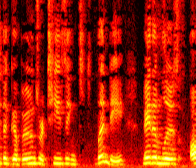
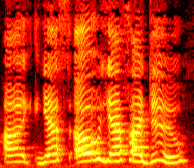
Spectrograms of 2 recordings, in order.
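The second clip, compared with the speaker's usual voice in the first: higher, forced cheer; brave reply; 7 semitones higher, much slower than usual. Acted. Lindy close to tears answering Ben, higher and bravely cheerful. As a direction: push through the fear with a bright yes. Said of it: "replied Lindy bravely".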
